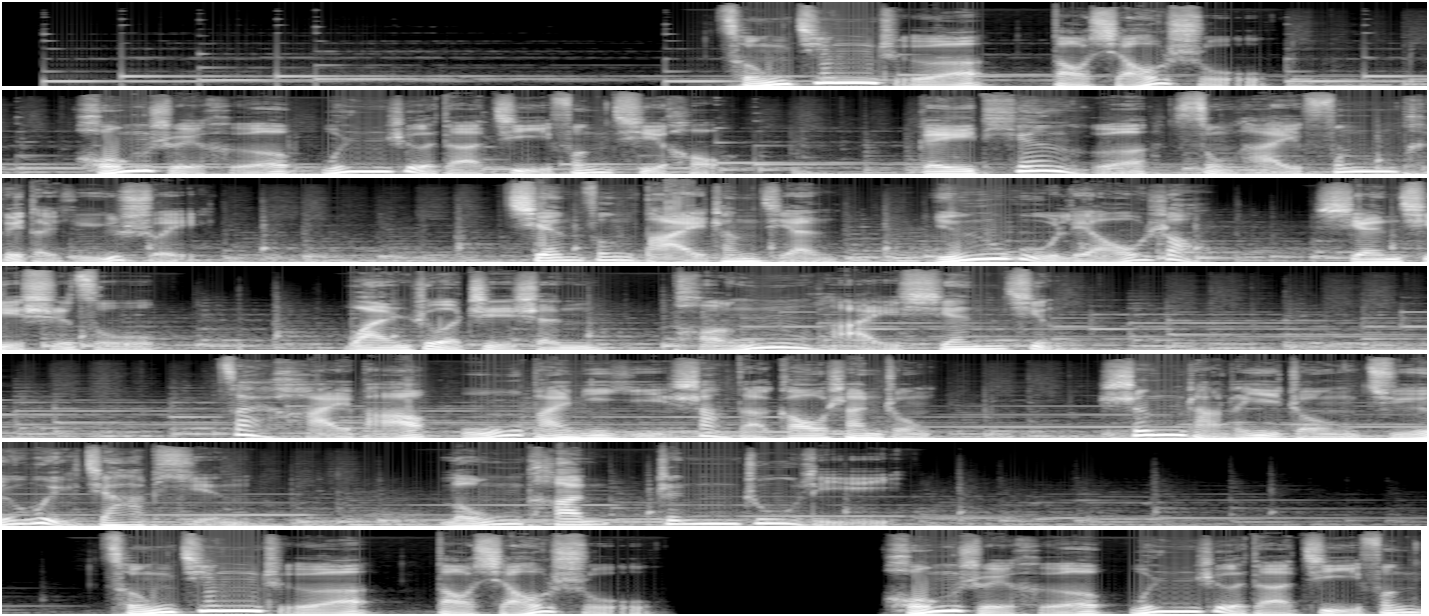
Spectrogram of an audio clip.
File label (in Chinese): 舌尖 模仿 解说词; 舌尖模仿龙滩珍珠李解说词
